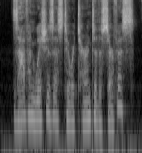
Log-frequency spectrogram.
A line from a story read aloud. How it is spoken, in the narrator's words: Tranadol whispered to Lyseran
